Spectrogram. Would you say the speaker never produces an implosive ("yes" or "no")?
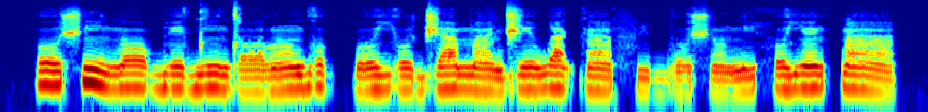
yes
